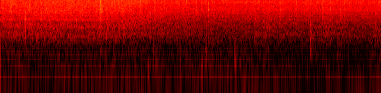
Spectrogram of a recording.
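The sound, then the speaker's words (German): Frying in a pan as a still-raw piece is browned on its other side: a steady, faint sizzling hiss runs throughout, dotted with a few tiny crackles and no talk. “Jetzt versuche ich ihn gleichmäßig auf der Hinterseite auch zu braten.”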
